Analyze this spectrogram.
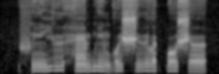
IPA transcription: fĩ˨ jɨ˦hɛ̃˧ bĩ˦˨ɡʷɨ˨˦ʃɨ˨˦ lə˧k͡po˧ ʃə˨

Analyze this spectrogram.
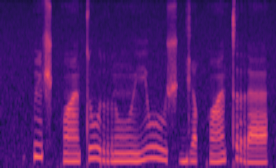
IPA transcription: pĩ˥ʃqʷæ̃˩tu˥˩rũː˩ juː˥˩ʃɡi˩qʷæ̃˩˥træ˩

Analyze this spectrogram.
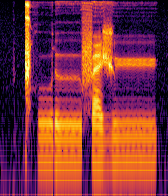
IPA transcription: ǁʰuːɾɯː fæʒyː

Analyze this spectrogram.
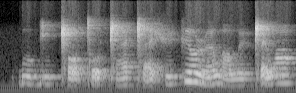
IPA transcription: ɓu˨ ɡi˨ǁɔ̰˨ɡ͡ǀo̰˧ ɡ͡ǁæ˨ɡ͡ǁæ̰˨ʃy˨˦ kʲɔ˦ɹœ˨˦wɑ˨ wø˨ǁɛ̰˧wɑ˦

